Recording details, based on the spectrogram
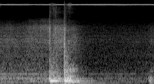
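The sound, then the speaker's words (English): A door is pushed shut with two quick, heavy thuds close together, followed by a faint knock a moment later. “You want to push that door too?”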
